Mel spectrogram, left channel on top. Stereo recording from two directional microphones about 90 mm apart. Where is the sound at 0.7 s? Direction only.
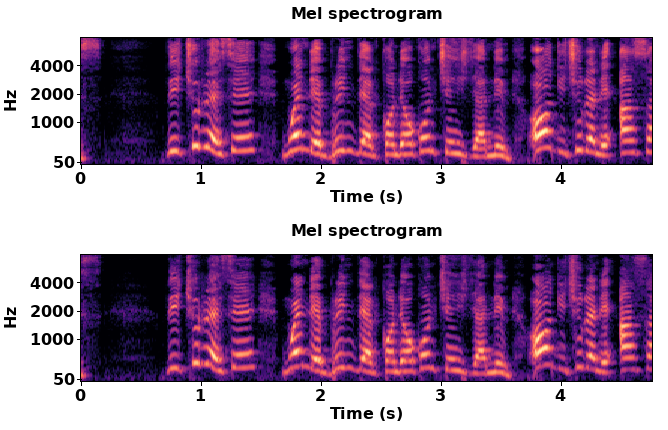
35° left (ahead or behind).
